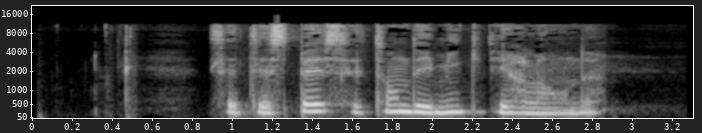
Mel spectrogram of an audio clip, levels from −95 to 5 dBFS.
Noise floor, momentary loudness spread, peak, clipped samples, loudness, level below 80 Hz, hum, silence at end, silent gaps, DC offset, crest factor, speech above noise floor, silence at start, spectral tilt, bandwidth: -37 dBFS; 22 LU; 0 dBFS; under 0.1%; -16 LUFS; -56 dBFS; none; 0.45 s; none; under 0.1%; 18 dB; 22 dB; 0.45 s; -4 dB/octave; 11.5 kHz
